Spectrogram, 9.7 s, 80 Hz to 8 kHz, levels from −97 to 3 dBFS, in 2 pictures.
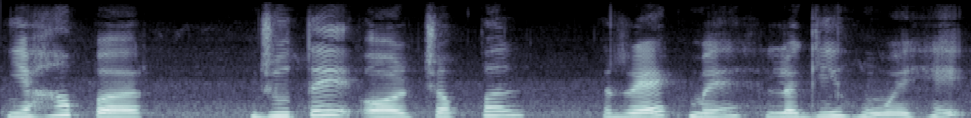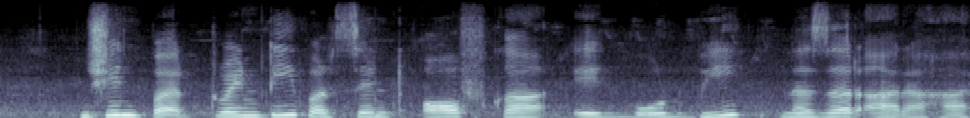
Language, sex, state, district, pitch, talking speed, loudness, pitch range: Hindi, male, Madhya Pradesh, Dhar, 235 Hz, 130 wpm, -18 LUFS, 215-270 Hz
